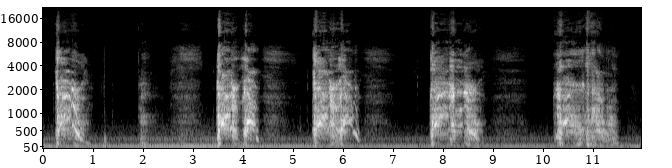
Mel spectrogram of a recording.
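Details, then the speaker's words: Adult with a lung condition having a productive coughing fit in a parked car after walking up steps, clearing mucus and sometimes dizzy: five clusters of harsh, wet coughs and throat clearing over twelve seconds with quiet gaps. "just having a bit of a cough fit. body's trying to clear all the mucus. This is what to expect."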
